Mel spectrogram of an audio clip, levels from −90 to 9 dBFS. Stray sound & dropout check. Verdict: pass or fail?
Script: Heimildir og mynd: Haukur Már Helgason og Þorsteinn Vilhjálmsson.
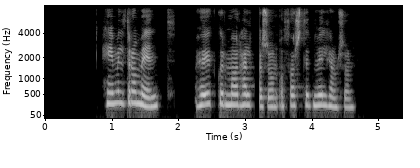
fail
